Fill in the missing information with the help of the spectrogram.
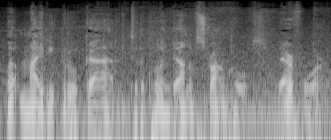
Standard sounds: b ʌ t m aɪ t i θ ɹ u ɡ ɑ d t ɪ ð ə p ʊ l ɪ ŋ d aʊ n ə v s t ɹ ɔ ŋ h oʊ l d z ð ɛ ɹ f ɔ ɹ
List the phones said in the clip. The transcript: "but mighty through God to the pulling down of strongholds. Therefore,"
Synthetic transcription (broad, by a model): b ʌ t m aɪ t i θ ɹ u ɡ ɑ d t ɪ ð ə p ʊ l ɪ ŋ d aʊ n ə v s t ɹ ɔ ŋ h oʊ l d z ð ɛ ɹ f ɔ ɹ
